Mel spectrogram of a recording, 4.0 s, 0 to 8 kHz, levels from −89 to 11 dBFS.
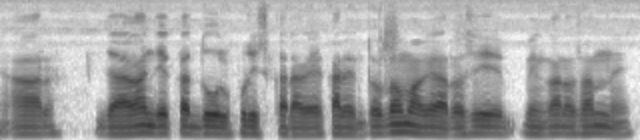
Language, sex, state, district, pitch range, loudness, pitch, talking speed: Chakma, male, Tripura, Dhalai, 100-105 Hz, -18 LUFS, 100 Hz, 255 wpm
